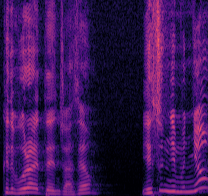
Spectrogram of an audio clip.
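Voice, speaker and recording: Animated middle-aged woman pastor telling stories. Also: mid-range voice, brisk. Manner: chatty, animated anecdote with laughs and acted quotes. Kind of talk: sermon storytelling. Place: church.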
